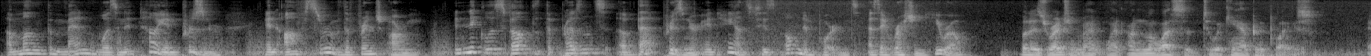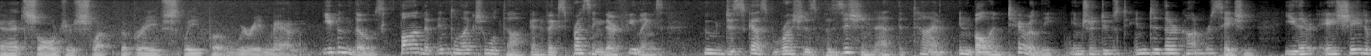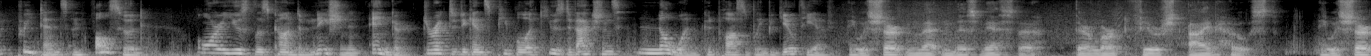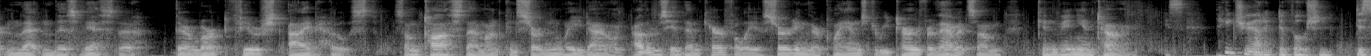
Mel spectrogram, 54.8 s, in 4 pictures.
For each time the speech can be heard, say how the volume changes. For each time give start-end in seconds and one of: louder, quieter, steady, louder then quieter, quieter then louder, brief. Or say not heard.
0.1-54.8 steady.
